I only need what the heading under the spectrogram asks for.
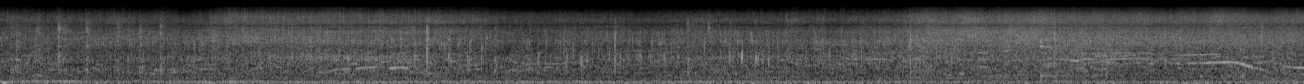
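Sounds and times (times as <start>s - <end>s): liver sizzling in hot oil: 0.0s - 13.0s
metal spatulas knocking and scraping: 10.4s - 11.0s.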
